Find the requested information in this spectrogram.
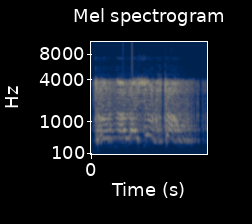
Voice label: mission fly, dialogs italian; cors mission; War Thunder

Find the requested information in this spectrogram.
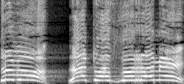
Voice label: order action boost, battle chatter, english

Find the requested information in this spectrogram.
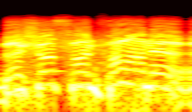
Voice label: voice message shot front, crew tanks german

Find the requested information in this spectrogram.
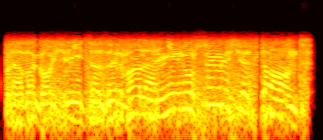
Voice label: voice message right track knocked down, polish

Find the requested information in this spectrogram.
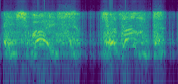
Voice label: dialog, dialogs german; War Thunder; midway

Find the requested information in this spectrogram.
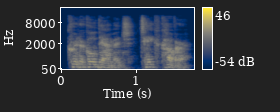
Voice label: critical damage take cover, Titan, EN, Tone Voice; Titanfall 2

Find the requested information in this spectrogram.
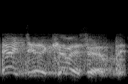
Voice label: player killed enemy, mood high, speech hun

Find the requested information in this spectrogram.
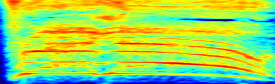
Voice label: US inform attack grenade, battlechatter, english

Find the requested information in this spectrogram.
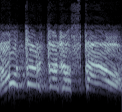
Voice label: damaged engine, speech cze, mood high

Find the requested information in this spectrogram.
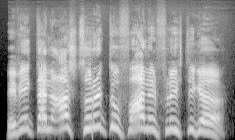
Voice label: voice ger infantry

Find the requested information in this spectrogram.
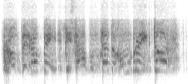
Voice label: searchlite, mood high, speech; War Thunder

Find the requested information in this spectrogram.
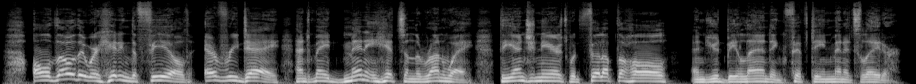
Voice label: debriefing, english; us guadalcanal; War Thunder

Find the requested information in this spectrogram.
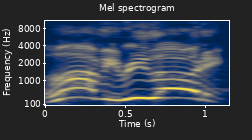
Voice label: inform reloading, US

